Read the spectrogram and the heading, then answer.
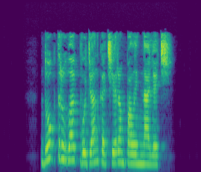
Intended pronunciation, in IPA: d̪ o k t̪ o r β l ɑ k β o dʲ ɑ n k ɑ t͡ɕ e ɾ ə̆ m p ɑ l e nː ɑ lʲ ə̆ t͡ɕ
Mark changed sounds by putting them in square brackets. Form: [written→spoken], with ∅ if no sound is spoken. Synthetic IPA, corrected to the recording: d̪ o k t̪ o r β l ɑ k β o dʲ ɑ n k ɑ t͡ɕ e ɾ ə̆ m p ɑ l e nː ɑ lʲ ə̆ t͡ɕ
